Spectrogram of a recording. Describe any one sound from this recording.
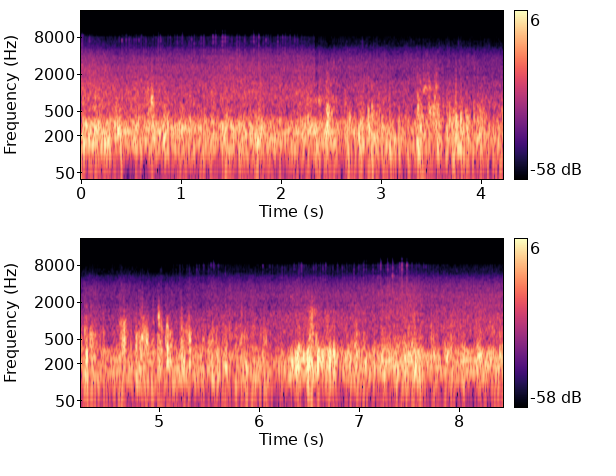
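A heavy diesel engine rumbles steadily while driving along a road.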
